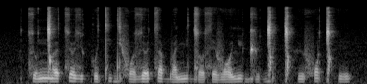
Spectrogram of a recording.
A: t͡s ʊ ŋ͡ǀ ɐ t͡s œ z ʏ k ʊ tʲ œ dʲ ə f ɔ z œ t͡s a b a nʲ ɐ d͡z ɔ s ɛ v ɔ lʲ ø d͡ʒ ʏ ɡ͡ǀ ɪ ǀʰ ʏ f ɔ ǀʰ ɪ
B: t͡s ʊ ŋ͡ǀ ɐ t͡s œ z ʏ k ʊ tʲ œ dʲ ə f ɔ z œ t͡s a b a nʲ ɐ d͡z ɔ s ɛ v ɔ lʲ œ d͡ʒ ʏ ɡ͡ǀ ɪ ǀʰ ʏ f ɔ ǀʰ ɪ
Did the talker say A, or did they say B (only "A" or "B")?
A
